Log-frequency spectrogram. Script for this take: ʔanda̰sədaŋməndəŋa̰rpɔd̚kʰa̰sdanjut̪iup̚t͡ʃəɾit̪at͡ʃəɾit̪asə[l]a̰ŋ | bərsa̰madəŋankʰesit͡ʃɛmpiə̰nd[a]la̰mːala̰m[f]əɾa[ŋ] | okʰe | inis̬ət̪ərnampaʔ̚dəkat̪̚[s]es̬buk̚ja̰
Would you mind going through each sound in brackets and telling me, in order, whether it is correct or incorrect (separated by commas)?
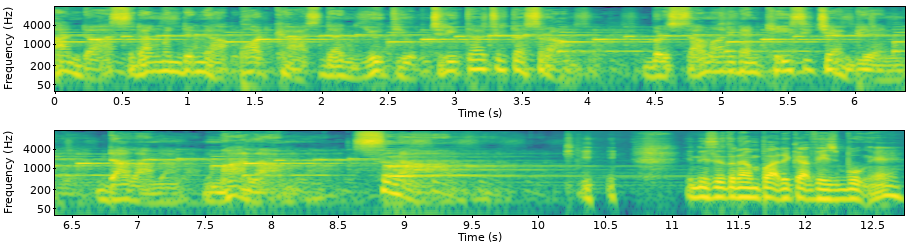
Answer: incorrect, correct, incorrect, correct, incorrect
